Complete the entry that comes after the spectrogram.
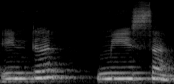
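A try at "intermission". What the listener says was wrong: मिशन, इंटरमिशन, चलिए सही, good, सही, अच्छा आपने बोला, बहुत बढ़िया।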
